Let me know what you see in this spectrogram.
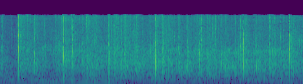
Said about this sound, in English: And of course, clap your hands for God.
